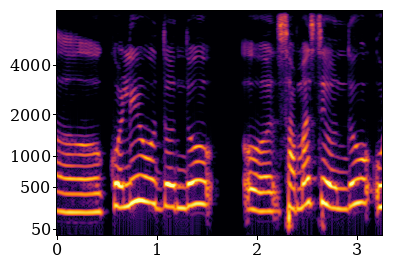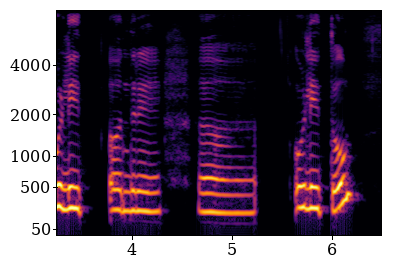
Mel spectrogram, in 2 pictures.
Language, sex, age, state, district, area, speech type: Kannada, female, 18-30, Karnataka, Udupi, rural, spontaneous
